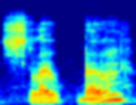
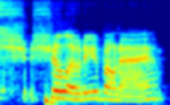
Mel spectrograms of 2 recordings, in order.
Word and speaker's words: Schlote-Bonne: to go with Schllo bone uh close It's sheld bonet. It has like a bunch of unnecessary like extra pronunciations on the e.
